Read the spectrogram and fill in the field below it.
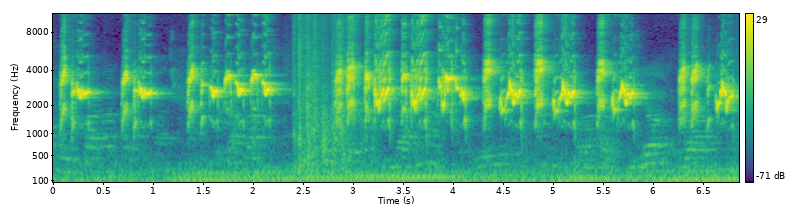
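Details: Sooty-headed bulbul singing loudly to challenge rivals, repeating clipped chirp-and-slur phrases that quicken into a busy chatter, with a soft low hum and a brief rustle.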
